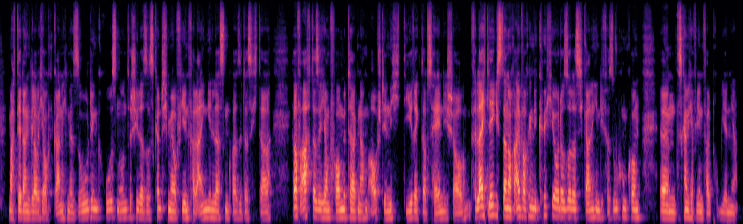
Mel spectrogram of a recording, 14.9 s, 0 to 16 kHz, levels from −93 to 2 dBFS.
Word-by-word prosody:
Macht - - -2
ja 120 - +6
dann, 110 -1 0
glaube 105 -1 0
ich, - - -4
auch 105 - -6
gar 100 - 0
nicht 110 +1 -7
mehr 105 - -6
so 110 +4 -3
den 130 0 -2
großen 125 -1 -4
Unterschied. 120 +1 -4
Also 110 -1 -2
das - - -1
könnte 270 -1 -3
ich - - -5
mir 115 -2 +2
auf - - -7
jeden 120 -1 0
Fall 120 - -3
eingehen 120 +3 0
lassen, 115 -1 -1
quasi, 110 +1 -7
dass 105 -2 -4
ich - - -12
da 105 +1 -3 0.4
drauf - - +6
achte, - - +5
dass 125 - 0
ich 120 0 +1
am 120 - +1
Vormittag 120 0 +2
nach 110 -1 -3
dem - - -8
Aufstehen 110 +1 -3
nicht 115 0 -8
direkt 115 -1 -2
aufs 105 - -1
Handy 110 +3 -1
schaue. 100 +4 -2
Vielleicht 150 +3 +7
lege 160 0 +3
ich's 145 - +6
dann 140 -2 +6
auch 130 - +4
einfach 140 0 +3
in 145 - 0
die 130 -1 0
Küche 155 0 -3
oder 135 -1 +2
so, 135 +1 +1
dass 125 0 +3
ich - - -6
gar 120 -1 +2
nicht 125 +1 -3
in 120 - 0
die 115 - -12
Versuchung 125 +4 -7
komme. 125 0 -1 0.4
Ähm, 110 -2 +3
das - - +1
kann 125 - +3
ich 120 - -3
auf 115 - -11
jeden 110 -1 -4
Fall 100 0 -5
probieren, 100 -2 -10
ja. 95 - -9
120 Hz, 280 wpm, -23 LUFS, 110-125 Hz, 0.4 s, Vielleicht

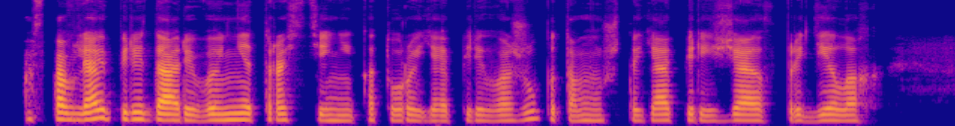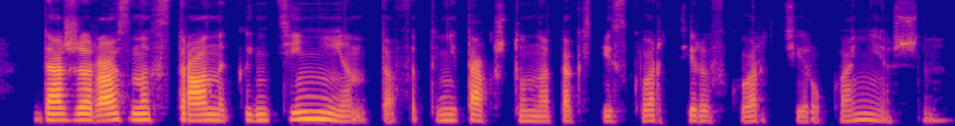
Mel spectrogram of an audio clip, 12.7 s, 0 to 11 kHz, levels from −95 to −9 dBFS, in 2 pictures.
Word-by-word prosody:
Оставляю 185 +2 +4
и - - -11
передариваю. 160 -4 +4
Нет 170 0 0
растений, 155 -3 -2
которые 150 -2 -5
я 140 0 -3
перевожу, 145 +5 -5
потому 145 -5 -6
что 145 - -9
я 155 +1 +1
переезжаю 150 -1 0
в 145 - -24
пределах 145 +1 -3 0.7
даже 160 0 +5
разных 165 +2 +5
стран 150 0 +4
и - - -10
континентов. 160 +1 -1
Это - - -14
не 155 -1 -5
так, 145 -1 0
что 140 - -8
на 135 -1 -5
такси 135 0 -7
из 135 - -12
квартиры 140 0 -7
в - - -19
квартиру, - - -9
конечно. 155 +1 -8
155 Hz, 140 wpm, -29 LUFS, 145-160 Hz, 0.7 s, даже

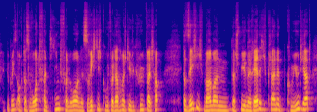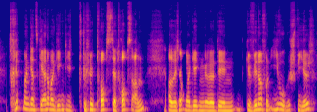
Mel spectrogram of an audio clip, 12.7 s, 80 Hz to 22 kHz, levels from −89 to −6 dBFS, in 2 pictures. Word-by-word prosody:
Übrigens 165 +1 -7
auch - - -5
das 145 -4 -5
Wort 170 +4 +1
verdient 170 +5 -4
verloren 155 -3 0
ist 140 +2 -5
richtig 160 +3 -2
gut, 155 -4 -8
weil 155 - +1
da 155 - +4
habe 165 +3 -3
ich 155 - -4
dieses 155 -4 -5
Gefühl 170 +4 -6
weil - - +5
ich 150 - -9
habe 165 0 -2 0.4
tatsächlich, 185 +4 0
weil 150 +1 +4
man 150 -1 -1
das 155 - -2
Spiel 165 -3 -2
'ne 145 0 0
relativ 180 +4 +5
kleine 180 -1 -1
Community 180 +4 -3
hat, 190 0 +3 0.3
tritt 230 +1 -2
man 195 -3 0
ganz 180 0 0
gerne 175 +2 +2
mal 175 -1 +2
gegen 165 +2 -2
die 155 -3 -8
gefühlt 180 0 +1
Tops 175 +1 +3
der - - +5
Tops 175 +1 +2
an. 190 +9 -1 0.4
Also, 145 -2 +6
ich 145 - +2
habe 175 +2 +1
mal 155 -1 +2
gegen, 150 -1 +1
äh, 140 -1 +5
den 150 +5 0
Gewinner 170 +3 +3
von 160 +1 -3
Ivo 180 -4 -1
gespielt, 170 +5 -2
165 Hz, 240 wpm, -22 LUFS, 150-180 Hz, 0.4 s, Also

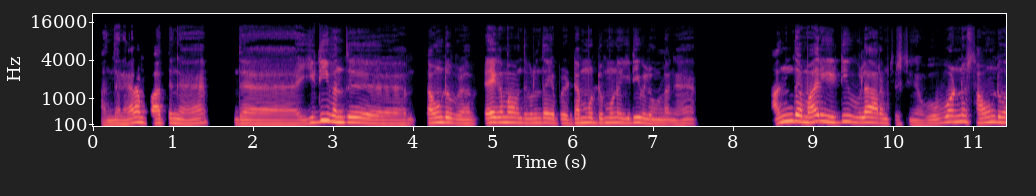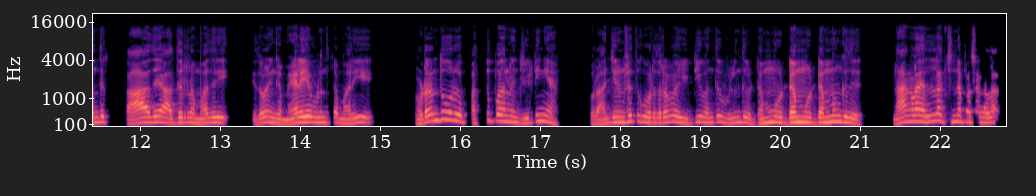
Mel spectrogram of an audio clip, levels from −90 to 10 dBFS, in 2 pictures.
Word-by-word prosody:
அந்த 120 +2 -2
நேரம் 165 +3 +2
பாத்துங்க 145 0 0 0.7
இந்த 130 0 -3 0.9
இடி 235 +8 +5
வந்து 180 -1 +4 0.9
சவுண்ட்டு 175 +2 +4
வே 135 - -1 0.3
வேகமா 175 +1 +5
வந்து 155 -1 -3
விழுந்தா 160 +1 -1
எப்படி 145 0 -3
டம்மு 165 +2 +2
டும்முன்னு 165 +2 -1
இடி 170 +3 +1
விழுவும் 135 -4 -1
இல்லங்க? 125 -2 -5 1.2
அந்த 220 +4 +5
மாரி 210 +5 +4
இடி 205 +5 -2
விழ 170 +1 +2
ஆரம்பிச்சுருச்சுங்க. 130 -6 -6 0.2
ஒவ்வொண்ணும் 200 +5 0
சவுண்ட்டு 180 +3 +1
வந்து 190 +2 0 0.3
காதே 175 +7 +3
அதிர்ற 170 +3 -1
மாதிரி, 175 +3 +1 0.4
ஏதோ 155 +6 -1
எங்க 155 -3 -1
மேலயே 185 +5 +5
விழுந்துட்ட 175 -1 -2
மாரி 155 +5 -1 0.7
தொடர்ந்து 220 - +1
ஒரு 240 - +1 0.2
10 150 - -9
15 195 -7 0
இடிங்க. 220 +2 -2 0.5
ஒரு 135 - -3
5 155 +6 -2
நிமிஷத்துக்கு 195 0 0
ஒரு 170 - -3
தரவ, 185 +2 -1
இடி 150 +7 -6
வந்து 170 +5 -4
விழுந்து, 175 +4 -2 0.2
டம்மு 180 +5 +1 0.2
டம்மு 180 0 +6
டம்முங்குது. 185 -3 +2 0.5
நாங்கல்லாம் 210 +4 +3
எல்லாம் 220 -1 -2
சின்ன 210 +1 -1
பசங்களா 175 -1 -3
175 Hz, 140 wpm, -22 LUFS, 155-190 Hz, 1.2 s, டம்மு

